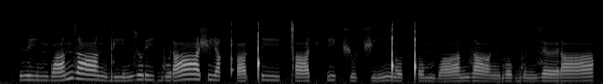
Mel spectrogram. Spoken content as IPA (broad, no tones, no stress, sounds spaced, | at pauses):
ð iː m b ɑ n z ɑː n d i n z u ɾ i ɡ u ɾ ɑː ʃ iː qʼ o ǃ iː ǀ ɑ t͡ʃʼ i t͡ʃ u t͡ʃ i ŋ͡ǃ o ǃ o m b ɑː n z ɑː ŋ ɡ o ɡ u n z əː ɾ ɑː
